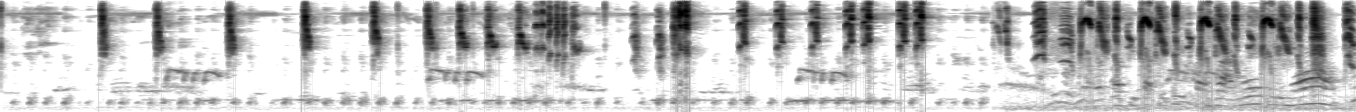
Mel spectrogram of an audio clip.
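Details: Long-tailed shrike (cendet) in fast, energetic song: sharp, very high chips repeated roughly every half second, with soft lower warbling beneath, then a dense, rapid burst of mixed chirps and slurred notes near the end.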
